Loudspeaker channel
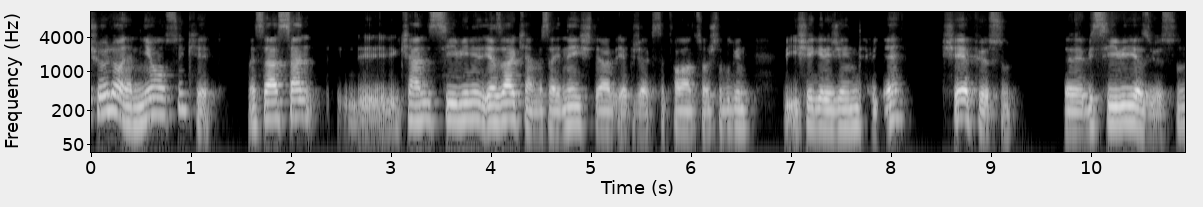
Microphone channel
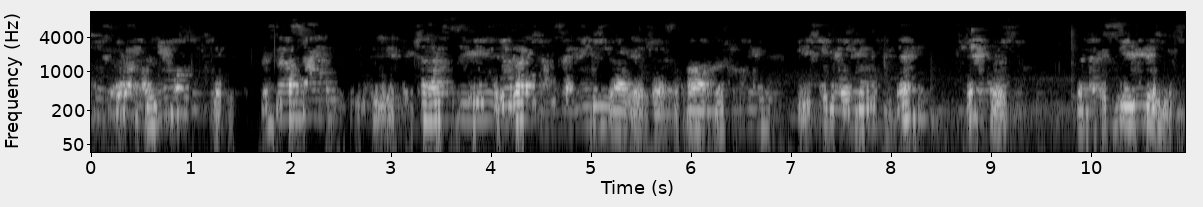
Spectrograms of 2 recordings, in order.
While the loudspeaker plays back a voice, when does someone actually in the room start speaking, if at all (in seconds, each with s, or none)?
none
